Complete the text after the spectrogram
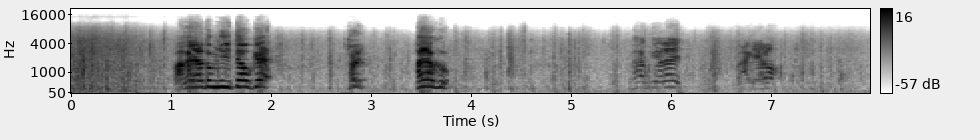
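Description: A man shouts commands loudly outdoors.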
